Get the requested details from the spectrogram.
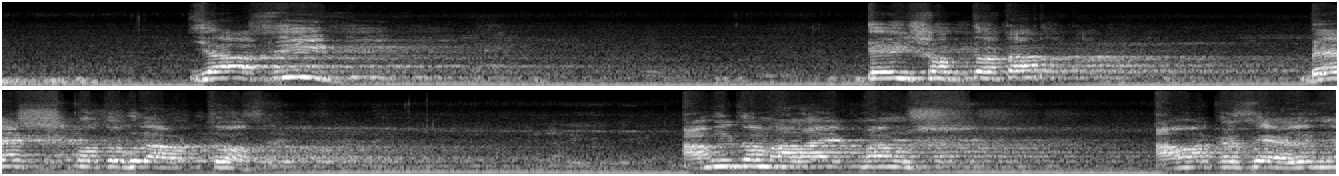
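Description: An elderly man preaches loudly and with passion through a microphone and loudspeakers, echoing in a large space.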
